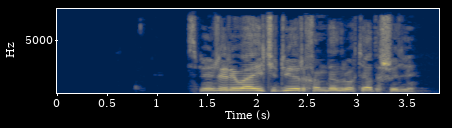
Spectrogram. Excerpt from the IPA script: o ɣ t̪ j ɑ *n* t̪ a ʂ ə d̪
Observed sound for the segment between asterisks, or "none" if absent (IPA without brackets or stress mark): none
